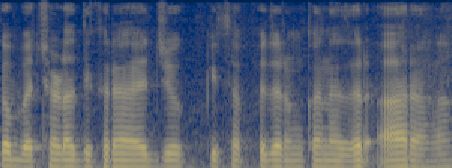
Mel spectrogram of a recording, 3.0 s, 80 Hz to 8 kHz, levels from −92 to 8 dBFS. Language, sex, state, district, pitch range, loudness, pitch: Hindi, male, Bihar, Bhagalpur, 110-115 Hz, -24 LUFS, 115 Hz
